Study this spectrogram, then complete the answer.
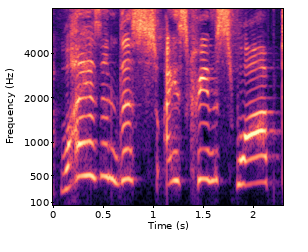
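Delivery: high, drawn-out scolding; mock angry boss. Boss scolding parlor staff, mock angry. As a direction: imitate a boss yelling over a petty fault. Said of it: "He would, like, get angry and yell at us".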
